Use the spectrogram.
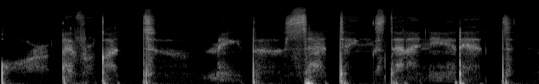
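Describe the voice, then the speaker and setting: A woman's gentle whispering at a very slow pace, broken by long, frequent pauses. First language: not English. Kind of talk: ASMR Q&A talking to camera. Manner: gentle, soft-spoken, whispered.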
